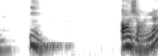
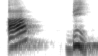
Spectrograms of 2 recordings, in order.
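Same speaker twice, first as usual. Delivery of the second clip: "Habit" read as A, long pause, BI; syllable by syllable; 5 dB louder than usual. Shown as a demonstration. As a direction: split "Habit" into two separate beats. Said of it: "on va lire ensemble les mots".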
